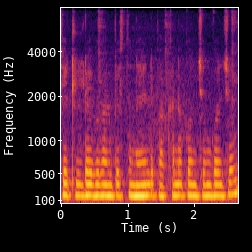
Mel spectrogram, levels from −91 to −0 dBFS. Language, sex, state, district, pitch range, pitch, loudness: Telugu, female, Andhra Pradesh, Krishna, 170-175 Hz, 170 Hz, -14 LUFS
